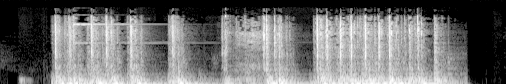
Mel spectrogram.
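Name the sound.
typewriter typing sound effect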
